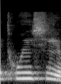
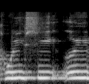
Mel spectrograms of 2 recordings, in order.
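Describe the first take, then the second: First: थुई शी ए with the particle said as a short "e"; correct pronunciation. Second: थुई शी उई with the last part said as a full "u-ee"; the teacher shows the mistake, saying थुई शी उई with उई as "u-ee"; wrong pronunciation. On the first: Korean teacher gives the correct reading, the particle said as "e". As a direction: say थुई शी ए, ending on a clean "e" sound. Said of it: "इसकी pronunciation हो जाती है ए". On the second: Korean teacher demonstrates wrong reading, उई said as "u-ee". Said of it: "उई जो होता है वो रॉन्ग प्रोनाउंसिएशन है". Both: Shown as a demonstration.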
